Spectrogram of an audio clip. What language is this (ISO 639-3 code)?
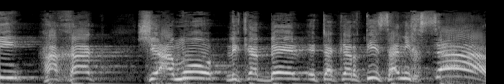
heb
